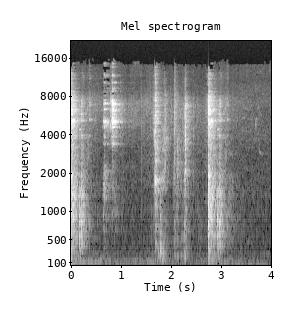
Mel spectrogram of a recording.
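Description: Metal and glass kitchenware being handled on a counter: the parts of a stovetop moka pot and a glass coffee jar knocked and clinked down, about five sharp clinks over the first three seconds, then quieter.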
